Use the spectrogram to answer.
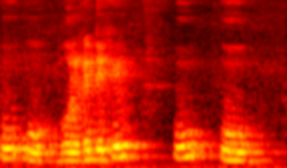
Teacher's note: उ बोल के देखिए, उ जीभ ऊपर की तरफ जा रहा है एकदम, तो इसमें भी हमारा क्या हो जाएगा, उ हो जा रहा है।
